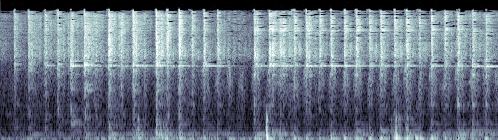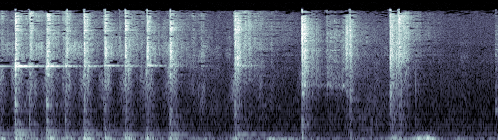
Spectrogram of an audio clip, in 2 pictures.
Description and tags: Brush on metal ringing object
brush, taps, random, thumps, objects, hits, variable, scrapes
